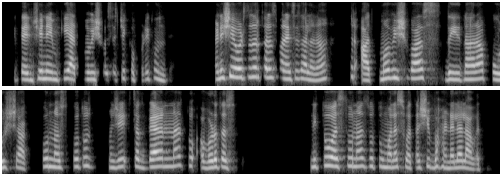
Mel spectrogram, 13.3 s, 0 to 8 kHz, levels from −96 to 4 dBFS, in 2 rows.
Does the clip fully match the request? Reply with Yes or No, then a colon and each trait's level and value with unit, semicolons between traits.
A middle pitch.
No: very high, 260 Hz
